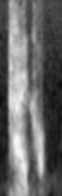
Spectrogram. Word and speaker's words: Keuchel: I mean, Dallas, uh, uh, what is it? Kluchel? Is it Kluchel? Keuchel. Keuchel. Dallas Keuchel.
